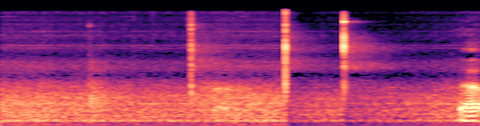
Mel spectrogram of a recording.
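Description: Three short, sharp metallic clicks, spread over the middle and later part, as steel gearbox parts of the reverse gear assembly are handled and knocked together in the hands, over quiet shop room tone.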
